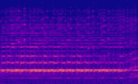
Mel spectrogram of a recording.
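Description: Pipa playing a single high note held steadily, its loudness flickering rapidly, as the introduction to a Kunju opera aria.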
